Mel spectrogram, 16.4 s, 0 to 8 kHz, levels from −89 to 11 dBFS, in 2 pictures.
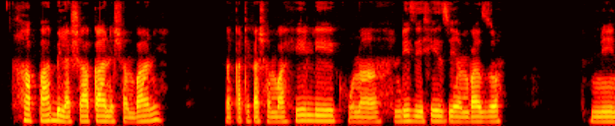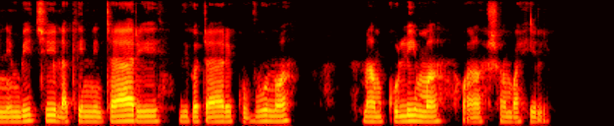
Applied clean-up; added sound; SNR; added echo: none; none; none; none.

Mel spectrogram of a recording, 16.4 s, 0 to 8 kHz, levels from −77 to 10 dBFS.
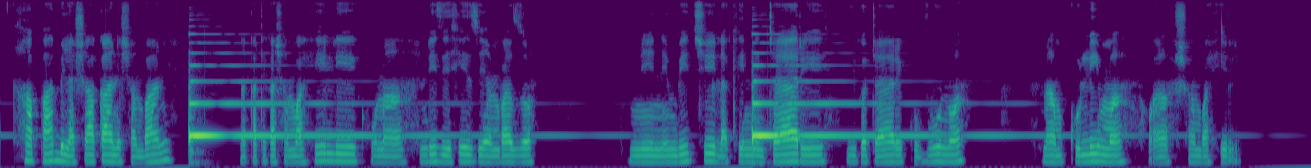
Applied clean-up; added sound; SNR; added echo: none; Piano; -1 dB; none.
